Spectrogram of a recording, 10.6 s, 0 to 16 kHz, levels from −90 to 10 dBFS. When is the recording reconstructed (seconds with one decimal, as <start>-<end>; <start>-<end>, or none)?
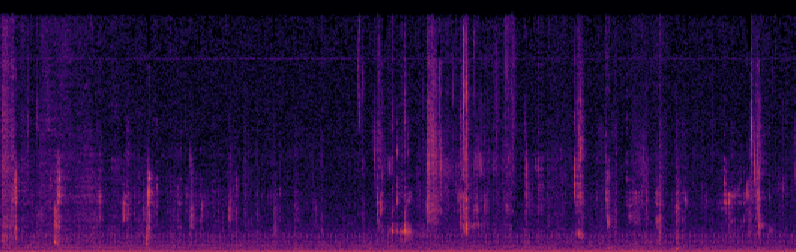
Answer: none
